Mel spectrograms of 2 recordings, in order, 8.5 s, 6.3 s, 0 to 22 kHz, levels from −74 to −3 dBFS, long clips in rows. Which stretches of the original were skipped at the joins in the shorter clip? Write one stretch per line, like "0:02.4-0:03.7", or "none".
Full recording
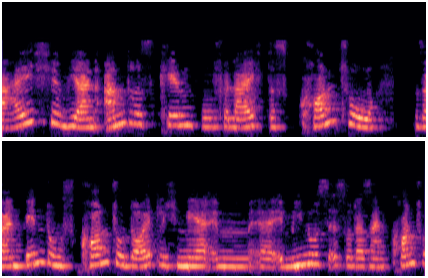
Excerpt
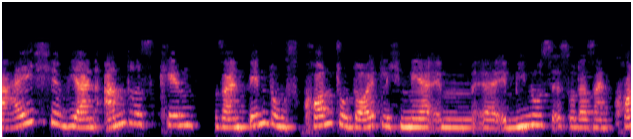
0:02.0-0:04.0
